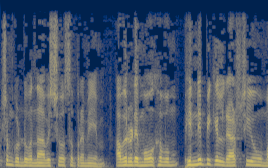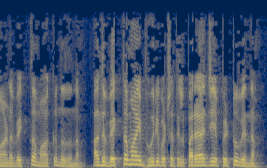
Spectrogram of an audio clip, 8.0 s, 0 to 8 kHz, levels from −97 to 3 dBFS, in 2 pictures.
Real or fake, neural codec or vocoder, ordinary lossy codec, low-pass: real; none; none; 7.2 kHz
